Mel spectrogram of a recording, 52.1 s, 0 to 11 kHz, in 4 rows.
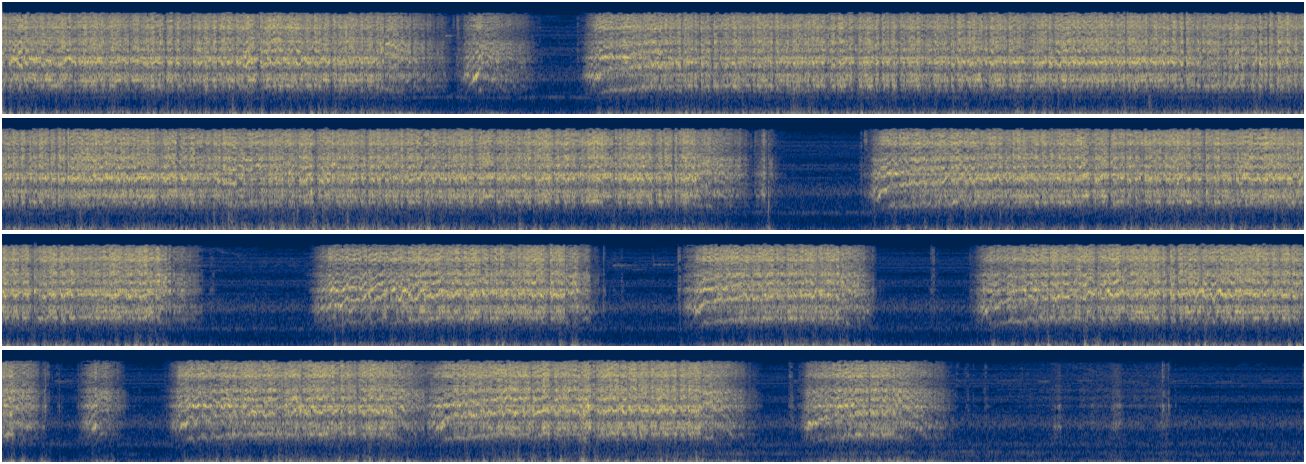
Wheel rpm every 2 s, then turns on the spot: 230, 220, 40, 190, 230, 230, 230, 230, 230, 230, 60, 200, 230, 210, 60, 190, 70, 90, 190, 160, 90, 190, 220, 110, 40, 0.
none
